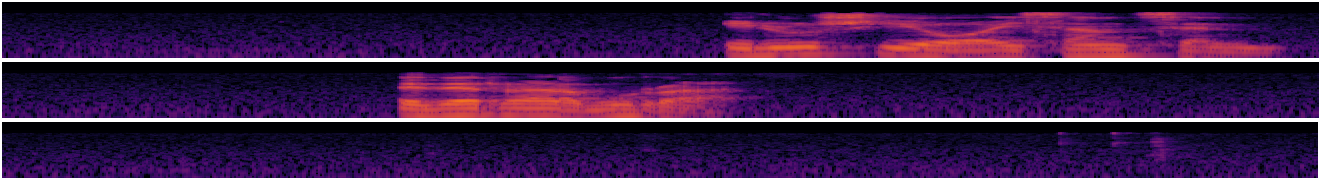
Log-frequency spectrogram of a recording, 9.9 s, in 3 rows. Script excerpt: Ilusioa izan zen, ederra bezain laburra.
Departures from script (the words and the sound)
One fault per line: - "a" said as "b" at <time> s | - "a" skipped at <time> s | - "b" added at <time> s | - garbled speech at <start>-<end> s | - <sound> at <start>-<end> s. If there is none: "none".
- "bezain" skipped at 4.7 s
